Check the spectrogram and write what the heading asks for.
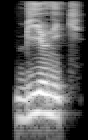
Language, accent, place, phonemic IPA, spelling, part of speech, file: French, France, Lyon, /bjɔ.nik/, bionique, adjective / noun, LL-Q150 (fra)-bionique.wav
- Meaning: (adjective) bionic; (noun) bionics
